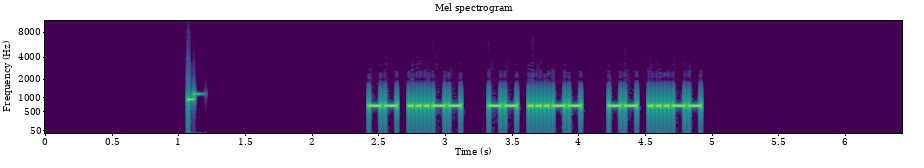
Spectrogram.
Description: Morse code, heard as a keyed tone, about 40 wpm, 700 Hz. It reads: M3 M3 M3
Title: Callsign Prefixes for Top 25 DXCC - Repeated 3x - 40wpm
